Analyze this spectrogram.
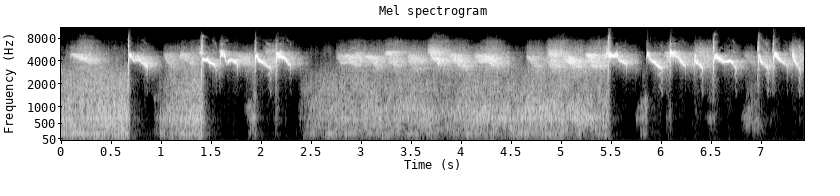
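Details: Caged Oriental white-eye (mata puteh) in hobby keeping, kept in wet rainy weather with adjusted diet, singing in open song: sharp high chirps falling in pitch in quick bursts, mixed with buzzy warbled passages, low steady hum behind.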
